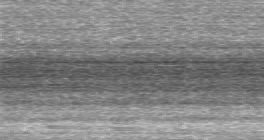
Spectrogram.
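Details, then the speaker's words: Steady high airy hiss of dental suction run as a demonstration to a shy young boy on his second dental visit, before tooth cleaning and sealant; suction will draw out water. "Before starting the treatment, explain the surrounding instruments and the sounds that the child is going to undergo or experience. Okay, so this is the suction."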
